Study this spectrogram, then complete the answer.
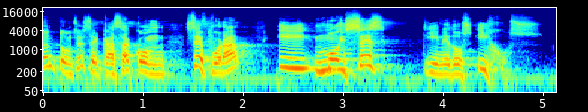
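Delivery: normal talking voice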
